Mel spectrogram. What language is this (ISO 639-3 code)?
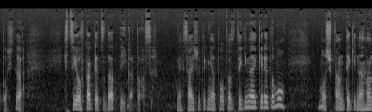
jpn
